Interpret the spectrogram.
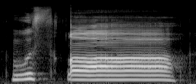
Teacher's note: موٹے والا کاف ہے، اس کے اوپر کھڑی زبر ہے، ایک الف کی جتنی اس کی مقدار ہے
